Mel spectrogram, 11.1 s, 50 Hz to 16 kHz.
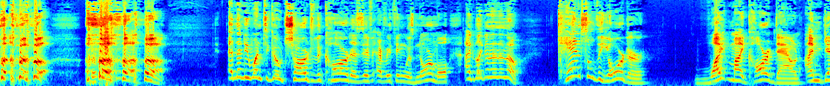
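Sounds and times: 
man imitating a person coughing onto a debit card through a thin cloth: 0.0s - 2.3s
speech: 3.5s - 8.7s, 9.3s - 11.0s.

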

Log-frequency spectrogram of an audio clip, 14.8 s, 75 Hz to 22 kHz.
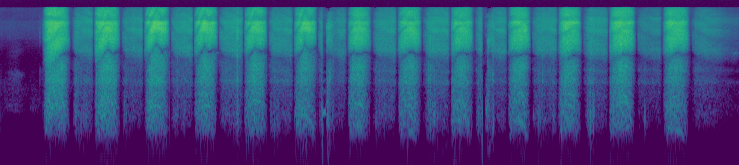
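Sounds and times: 
rapid forceful breathwork breathing in and out: 0.0s - 14.7s.

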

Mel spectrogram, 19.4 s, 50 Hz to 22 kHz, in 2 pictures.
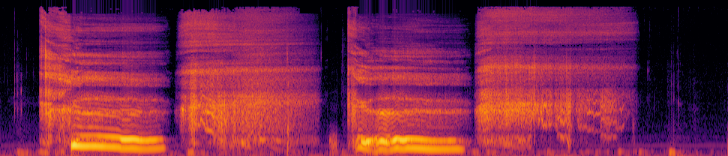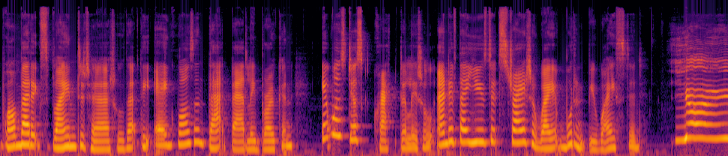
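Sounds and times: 
person imitating slow heavy respirator-style breathing: 0.5s - 8.5s
speech: 9.8s - 19.4s.

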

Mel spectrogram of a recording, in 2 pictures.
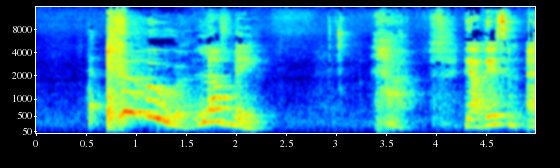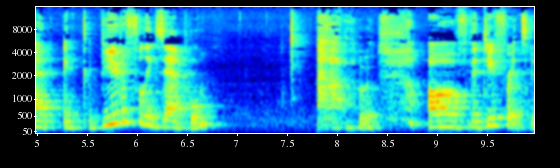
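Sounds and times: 
single loud sneeze with sharp intake: 0.5s - 1.4s, 3.4s - 3.8s
speech: 1.6s - 2.3s, 4.3s - 6.8s, 8.2s - 9.9s.

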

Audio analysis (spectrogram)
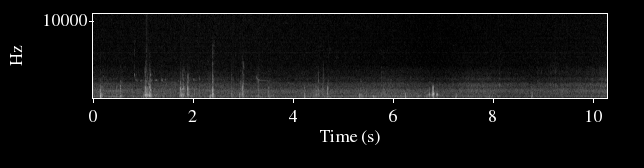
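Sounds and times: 
water washing over a stony shore: 0.0s - 10.2s
stones knocking together on a shore: 0.1s - 3.6s, 4.2s - 5.4s.

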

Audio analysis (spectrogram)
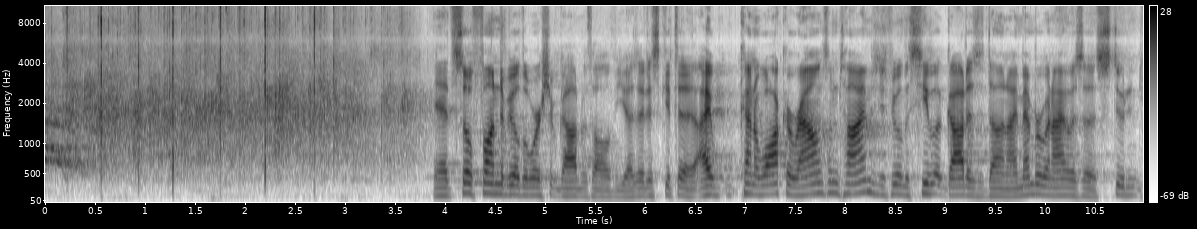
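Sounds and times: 
audience applause: 0.0s - 3.8s
speech: 3.9s - 10.9s.

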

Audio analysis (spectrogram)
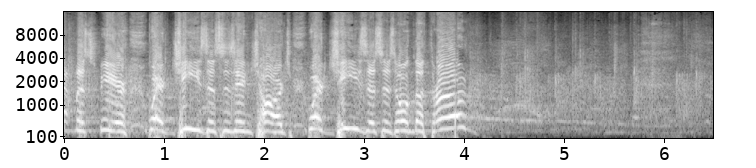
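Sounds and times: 
speech: 0.2s - 4.2s
audience clapping during worship: 3.9s - 6.4s.

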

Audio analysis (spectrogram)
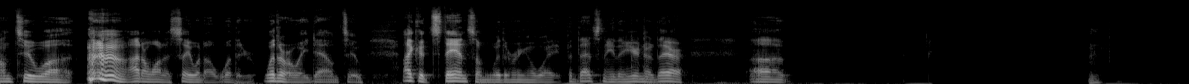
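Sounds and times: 
speech: 0.0s - 8.0s
throat clearing with gruff rasp: 0.9s - 1.3s, 10.9s - 11.2s
soft breathy sound: 6.8s - 7.6s.

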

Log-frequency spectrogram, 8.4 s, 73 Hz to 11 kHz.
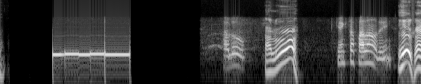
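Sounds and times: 
telephone dial tone while placing a call: 1.1s - 2.6s
speech: 4.5s - 6.0s, 6.8s - 8.4s.

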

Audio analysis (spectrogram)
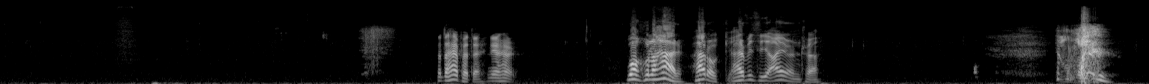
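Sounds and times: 
speech: 4.4s - 5.3s, 6.3s - 8.3s, 10.6s - 11.2s
sneeze with breathy inhale: 10.6s - 11.2s.

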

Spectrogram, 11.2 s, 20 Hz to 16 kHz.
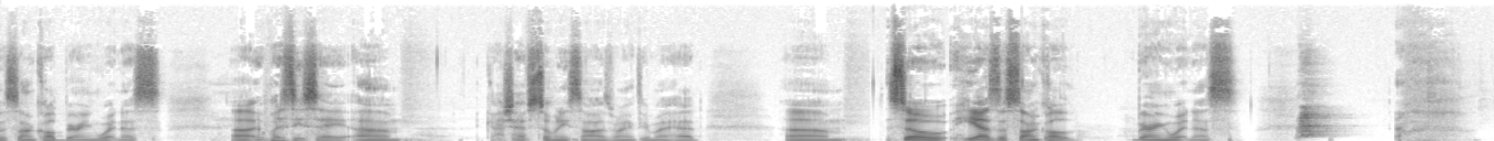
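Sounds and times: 
speech: 0.0s - 9.4s
dog barking in the house: 9.7s - 10.2s.

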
